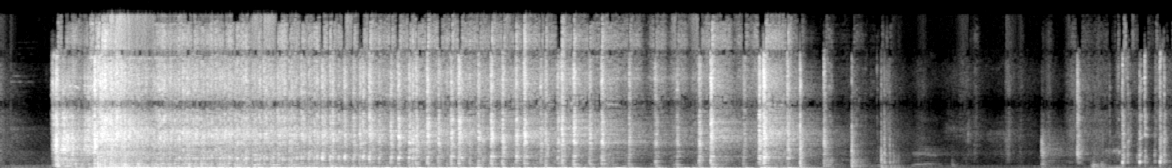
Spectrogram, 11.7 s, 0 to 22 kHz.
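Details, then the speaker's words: 1979 Camaro V8 restarted after four years off the road, no exhaust, timing adjusted: catches and fires loud and lumpy with a deep uneven burble, then throttle blips before shutting down. "Well, she fires up. Uh we had to adjust the timing a little bit as you seen."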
